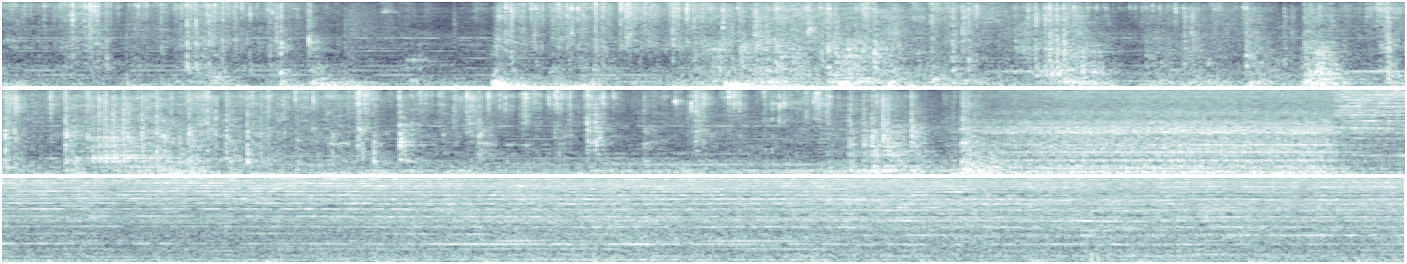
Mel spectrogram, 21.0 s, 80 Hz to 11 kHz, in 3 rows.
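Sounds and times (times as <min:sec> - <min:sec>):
large saw whining: 0:00.0 - 0:21.0
wood knocking and clattering: 0:00.1 - 0:12.0.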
